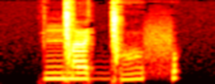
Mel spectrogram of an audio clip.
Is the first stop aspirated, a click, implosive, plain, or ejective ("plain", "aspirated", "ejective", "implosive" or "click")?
click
